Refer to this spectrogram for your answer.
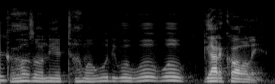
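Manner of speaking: normal talking voice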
